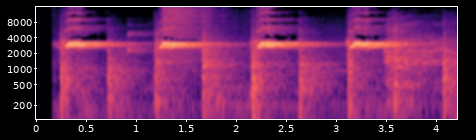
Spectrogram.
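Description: Four sharp, high-pitched tones repeat evenly about once a second, each starting abruptly and fading away; this is an edited intro sound effect.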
